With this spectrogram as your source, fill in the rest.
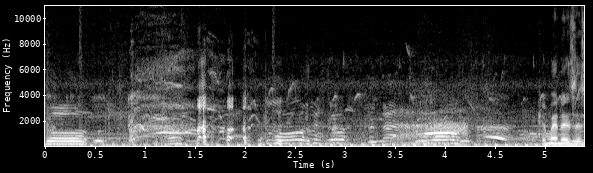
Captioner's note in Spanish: Quejidos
